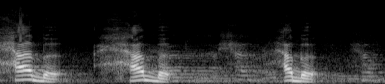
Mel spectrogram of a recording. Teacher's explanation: ba itu hurufnya qalqalah Artinya harus di mantulkan ya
